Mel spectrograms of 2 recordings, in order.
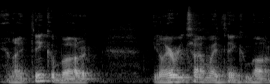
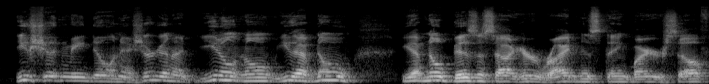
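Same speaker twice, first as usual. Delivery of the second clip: loud, high-pitched scolding rant with false starts; 7 semitones higher, 6 dB louder than usual. Retelling how a neighbor started yelling at the speaker, imitating someone yelling. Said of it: "she starts yelling at me".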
